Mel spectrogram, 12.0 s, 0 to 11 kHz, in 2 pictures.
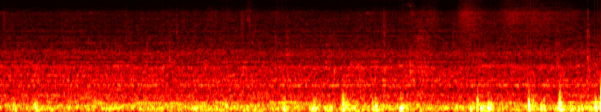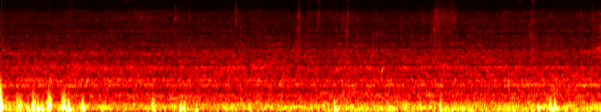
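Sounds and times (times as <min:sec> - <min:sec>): car interior rumble: 0:00.0 - 0:12.0.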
